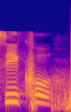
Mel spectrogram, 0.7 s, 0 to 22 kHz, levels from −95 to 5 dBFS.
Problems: constant background noise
